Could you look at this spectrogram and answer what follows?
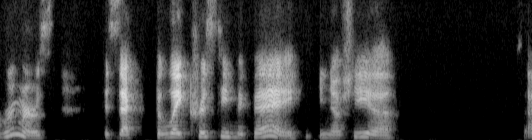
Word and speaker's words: Christine McVie: And what I like about Rumors is that the late Christine McVie, she, is that how you pronounce her name? Yeah. Christine McVie, yeah.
